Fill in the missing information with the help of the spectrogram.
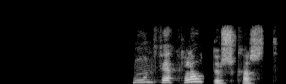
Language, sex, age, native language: Icelandic, female, 30-39, Icelandic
